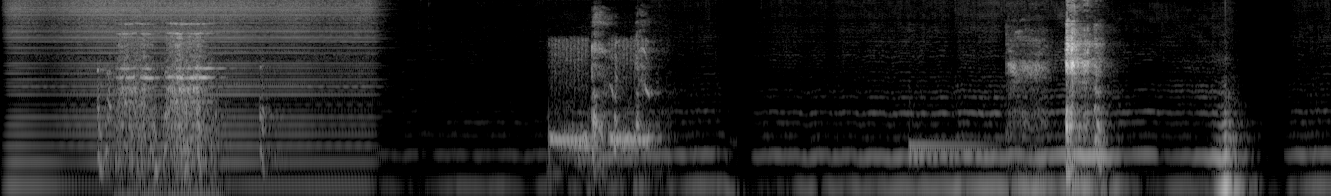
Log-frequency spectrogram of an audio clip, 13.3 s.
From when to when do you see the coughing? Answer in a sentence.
The coughing can be heard from 0.9 to 2.8 s, from 5.8 to 6.5 s and from 10.1 to 11.1 s.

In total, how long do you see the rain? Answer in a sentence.
The rain can't be heard in this clip.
